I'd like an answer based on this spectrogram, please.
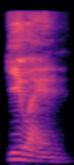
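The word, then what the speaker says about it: Ghislaine: Let's talk about And you pronounce her name Gillian. Uh Yeah, Gilain.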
